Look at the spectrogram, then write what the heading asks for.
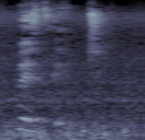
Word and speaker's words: biscuit: Because rule is that we should you will be silent and I will be pronounced. That's why it will be pronounced biscuit.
